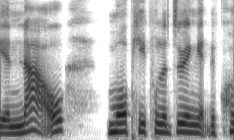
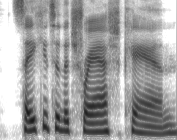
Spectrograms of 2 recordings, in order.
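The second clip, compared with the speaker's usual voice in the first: trying an American accent. Trying out an accent on the podcast, in a put-on american accent. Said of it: "my accent".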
